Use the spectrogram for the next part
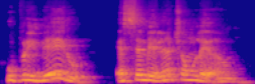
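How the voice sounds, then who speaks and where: A man's voice: high-pitched, animated, normal speed, warm tone, echoey room. A Brazilian man giving a spiritual lecture on scripture, emphatic, repeating key phrases and asking rhetorical questions.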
